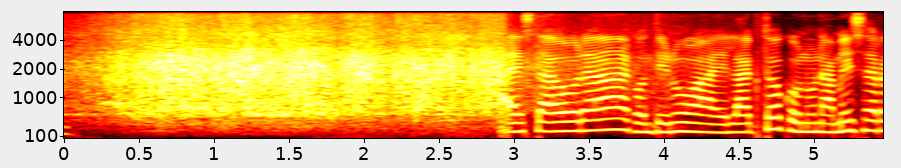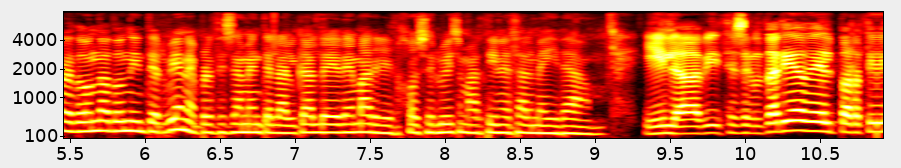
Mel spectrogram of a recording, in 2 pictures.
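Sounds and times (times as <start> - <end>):
applause at political rally: 0.0 - 4.3
cheering at political rally: 0.0 - 4.5
speech: 3.0 - 10.9.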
